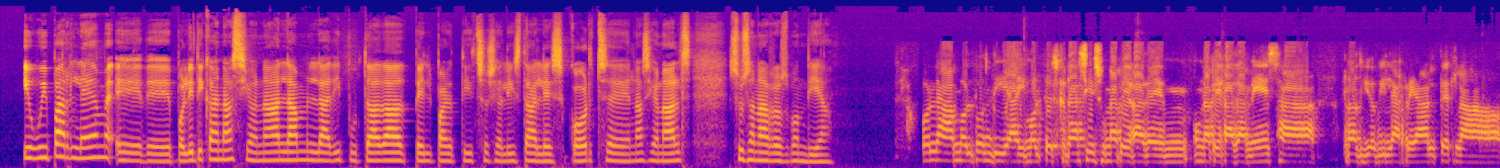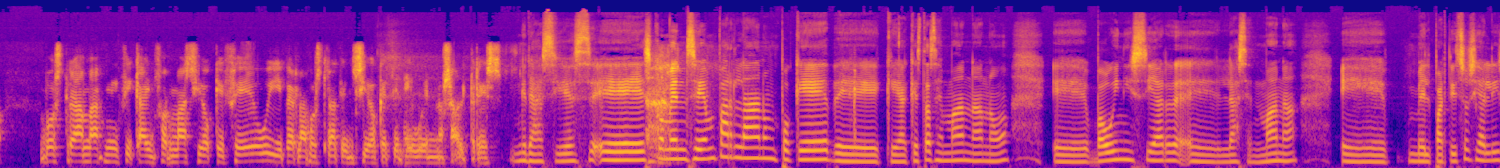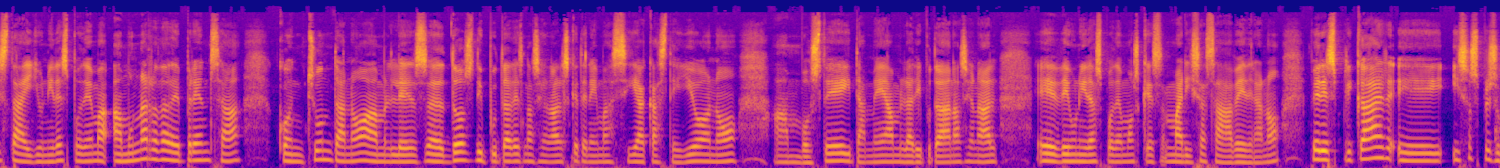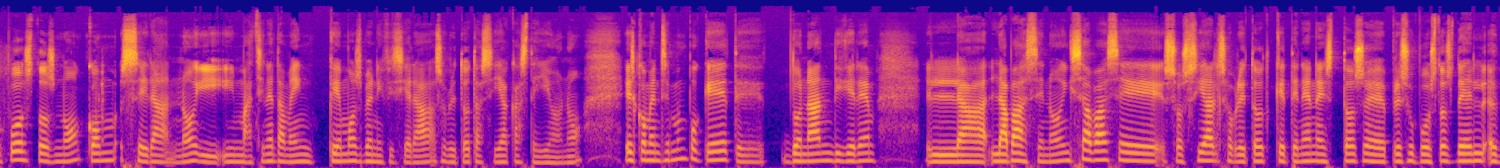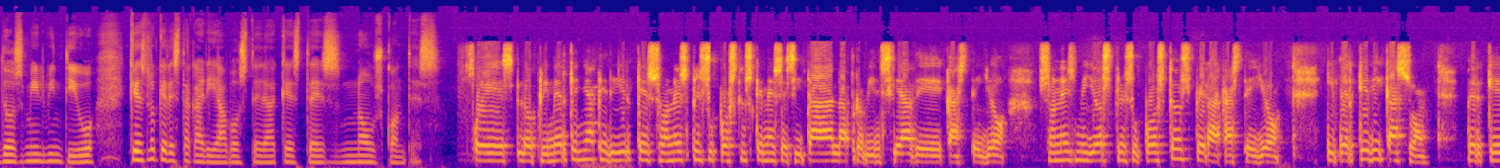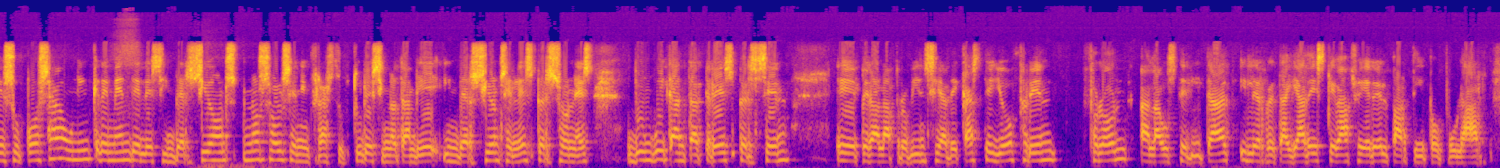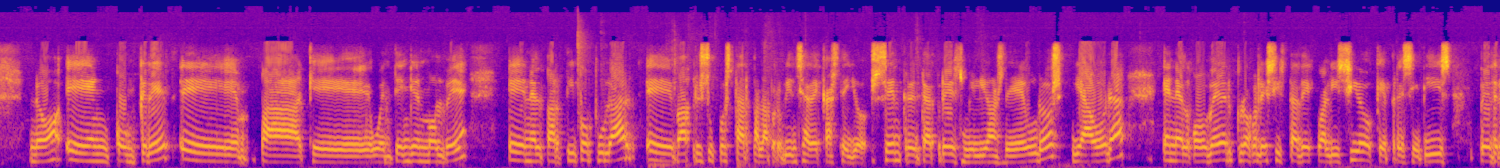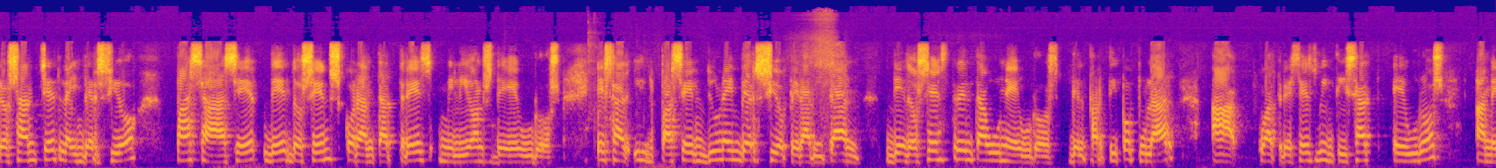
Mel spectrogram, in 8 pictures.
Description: Entrevista a la diputada nacional del PSOE, Susana Ros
